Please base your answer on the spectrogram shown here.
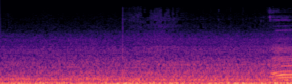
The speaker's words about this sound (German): Sorry, ich fahre, deshalb klingt das gerade hier so ein bisschen abgehackt.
